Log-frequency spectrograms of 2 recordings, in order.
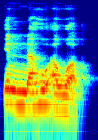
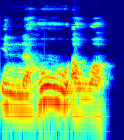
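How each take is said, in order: First: «انه اواب» with the ha of انه kept short; short ha, wrong way. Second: «انه اواب» slowly with the ha of انه drawn long; stretched ha, right way. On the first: Teacher shows the incorrect unstretched reading. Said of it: "نمیگیم". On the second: Teacher shows the correct stretched reading. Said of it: "میگیم". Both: Shown as a demonstration.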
